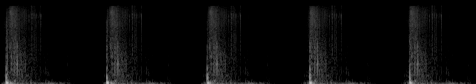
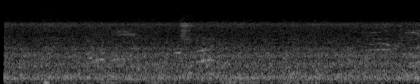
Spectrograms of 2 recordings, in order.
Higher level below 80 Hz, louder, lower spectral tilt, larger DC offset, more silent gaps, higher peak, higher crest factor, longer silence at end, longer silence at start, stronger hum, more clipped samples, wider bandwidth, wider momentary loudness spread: first, -40 dBFS vs -52 dBFS; about the same, -39 LUFS vs -37 LUFS; about the same, -4.5 dB/octave vs -3.5 dB/octave; neither; first, 0.77-0.99 s, 1.77-1.98 s, 2.76-2.99 s, 3.77-3.99 s vs none; first, -14 dBFS vs -22 dBFS; first, 24 dB vs 14 dB; about the same, 0.1 s vs 0 s; about the same, 0 s vs 0.05 s; neither; neither; first, 17 kHz vs 11.5 kHz; first, 18 LU vs 2 LU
